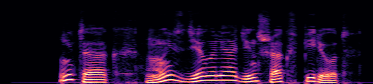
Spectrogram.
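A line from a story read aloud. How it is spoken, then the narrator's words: Calm summary. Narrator (Russian): спокойно подытожил Пит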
